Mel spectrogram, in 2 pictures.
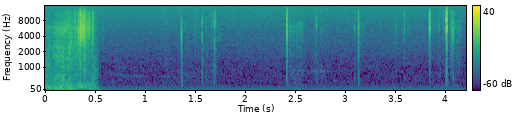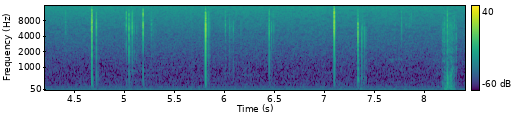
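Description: A small, solid orange bar of soap is held in the hand while its edge is scratched with a tool and fingernails. A loud, broad scraping burst opens the clip. It is followed by a sparse series of short, bright, crisp scratches over a steady low hum, and it ends with another brief scrape.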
